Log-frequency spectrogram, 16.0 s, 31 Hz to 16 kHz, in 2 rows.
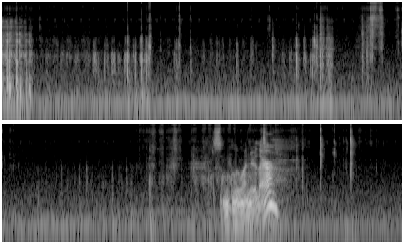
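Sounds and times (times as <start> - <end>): paper rustling and scratching: 5.9 - 8.1.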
